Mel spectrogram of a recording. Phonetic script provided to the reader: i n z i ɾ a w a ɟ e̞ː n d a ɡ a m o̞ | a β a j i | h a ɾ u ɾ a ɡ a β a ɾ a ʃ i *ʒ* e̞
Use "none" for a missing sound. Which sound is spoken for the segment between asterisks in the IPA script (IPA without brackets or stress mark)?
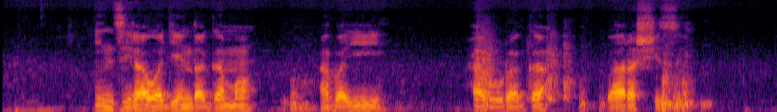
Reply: z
